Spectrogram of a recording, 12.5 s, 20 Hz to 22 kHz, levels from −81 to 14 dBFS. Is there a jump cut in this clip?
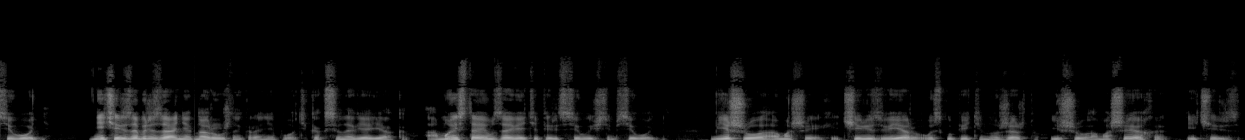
yes; 1 cut; at 4.2 s

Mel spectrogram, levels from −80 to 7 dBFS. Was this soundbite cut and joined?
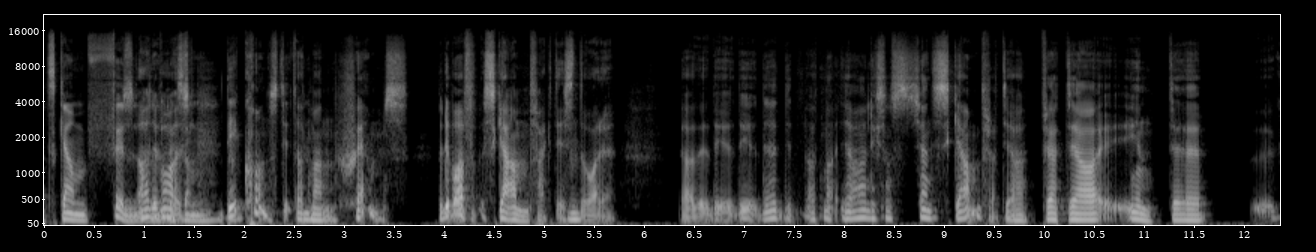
yes; 2 cuts; at 7.9 s, 9.9 s

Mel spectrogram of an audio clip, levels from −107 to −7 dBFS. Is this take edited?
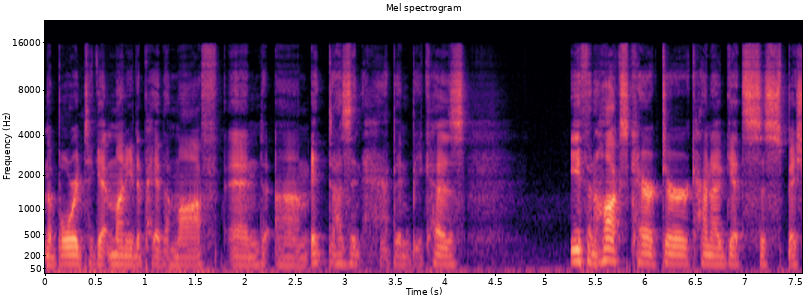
yes; 1 cut; at 2.6 s

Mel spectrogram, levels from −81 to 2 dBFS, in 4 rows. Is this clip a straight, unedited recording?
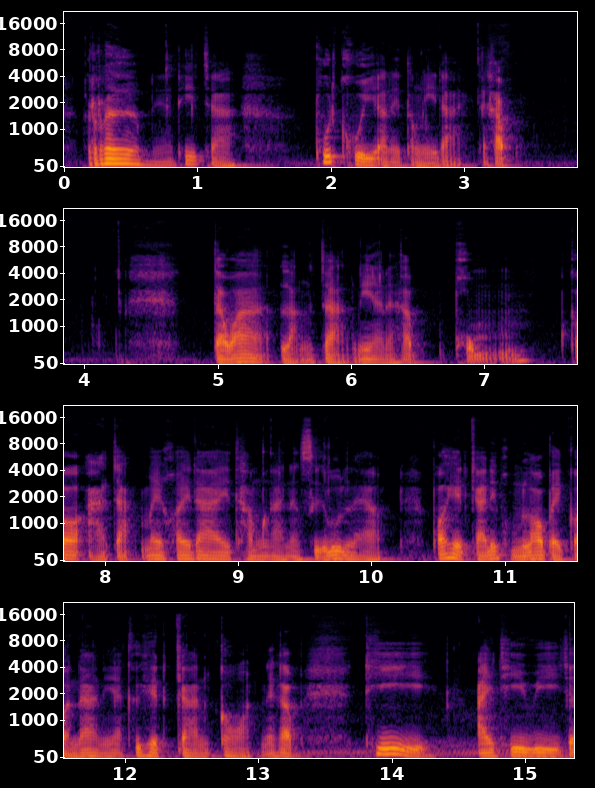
no; 1 cut; at 8.0 s

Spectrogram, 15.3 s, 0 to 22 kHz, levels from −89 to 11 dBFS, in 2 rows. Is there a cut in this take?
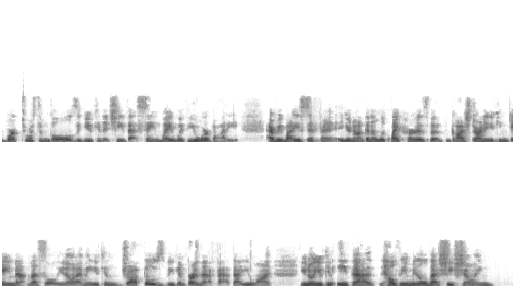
no; 0 cuts

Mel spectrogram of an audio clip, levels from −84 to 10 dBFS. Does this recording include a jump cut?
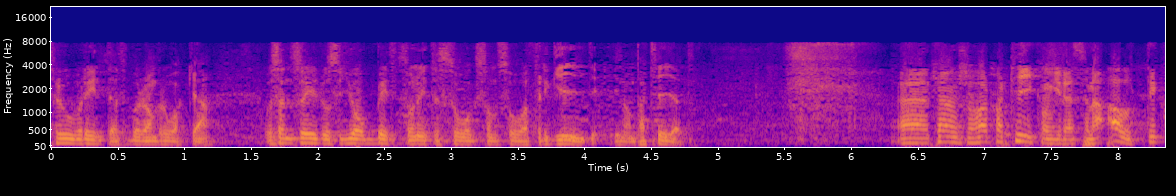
yes; 2 cuts; at 2.6 s, 6.6 s

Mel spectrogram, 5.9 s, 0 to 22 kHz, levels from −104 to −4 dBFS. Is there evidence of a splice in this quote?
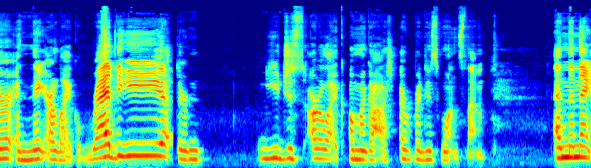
yes; 1 cut; at 1.7 s

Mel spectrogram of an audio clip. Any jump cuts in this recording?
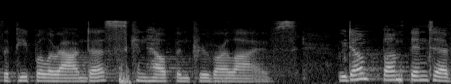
no; 0 cuts

